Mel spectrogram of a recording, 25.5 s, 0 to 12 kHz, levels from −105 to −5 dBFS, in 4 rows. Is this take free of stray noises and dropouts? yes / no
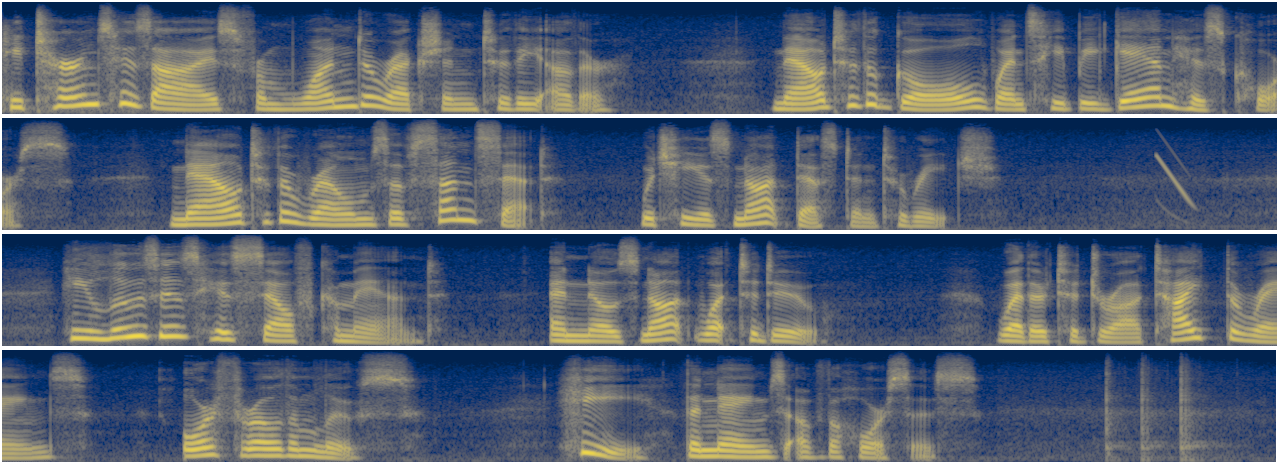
no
